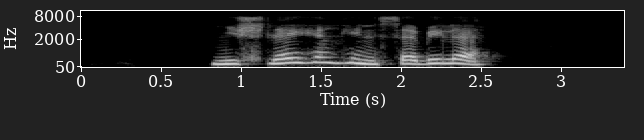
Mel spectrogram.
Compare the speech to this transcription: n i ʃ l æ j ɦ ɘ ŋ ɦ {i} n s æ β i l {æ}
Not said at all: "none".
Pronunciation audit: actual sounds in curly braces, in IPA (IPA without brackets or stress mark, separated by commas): i, æ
